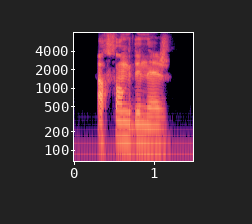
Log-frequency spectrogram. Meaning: snowy owl (Bubo scandiacus)
- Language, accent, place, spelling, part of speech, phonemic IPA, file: French, France, Lyon, harfang des neiges, noun, /aʁ.fɑ̃ de nɛʒ/, LL-Q150 (fra)-harfang des neiges.wav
